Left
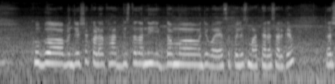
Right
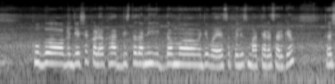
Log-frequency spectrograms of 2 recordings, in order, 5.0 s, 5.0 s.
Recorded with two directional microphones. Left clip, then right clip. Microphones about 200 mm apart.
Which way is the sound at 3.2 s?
10° left (ahead or behind).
